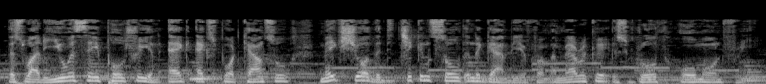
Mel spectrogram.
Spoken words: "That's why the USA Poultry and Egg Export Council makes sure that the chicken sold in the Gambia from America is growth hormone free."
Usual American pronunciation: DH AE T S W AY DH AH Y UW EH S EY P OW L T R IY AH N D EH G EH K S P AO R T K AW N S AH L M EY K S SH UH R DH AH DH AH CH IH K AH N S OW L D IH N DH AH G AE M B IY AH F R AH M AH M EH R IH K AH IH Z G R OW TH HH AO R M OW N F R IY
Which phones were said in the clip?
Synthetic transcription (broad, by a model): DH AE T S W AY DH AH Y UW EH S EY P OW L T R IY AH N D EH G EH K S P AO R T K AW N S AH L M EY K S SH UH R DH AH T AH CH IH K AH N S OW L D IH N DH AH G AE M B IY AH F R AH M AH M EH R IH K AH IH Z G R OW TH HH AO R M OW N F R IY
